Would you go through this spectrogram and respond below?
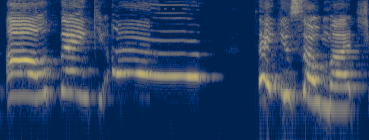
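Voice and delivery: high, loud squeal of gratitude; gushing thanks. Real, not acted. Host thanks a viewer for kind words, gushing. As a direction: gush it out with a drawn-out squealed "oh".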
